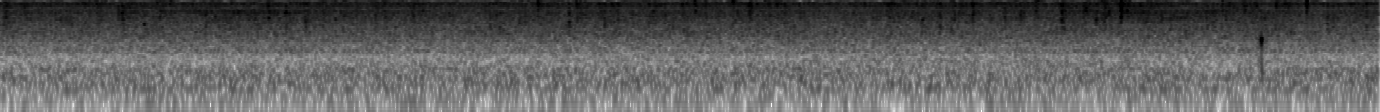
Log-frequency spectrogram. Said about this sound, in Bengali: এই যে দেখছেন বৃষ্টি এটা কিন্তু বাংলাদেশে না এটা কিন্তু আমাদের ফ্রান্সের তুলুজ শহরে হচ্ছে বৃষ্টি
